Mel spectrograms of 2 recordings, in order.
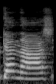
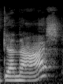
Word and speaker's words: ganache: americans or the british i hear pronounced ganache they don't say it as casually as we do french people like ganache they said ganache which is kind of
